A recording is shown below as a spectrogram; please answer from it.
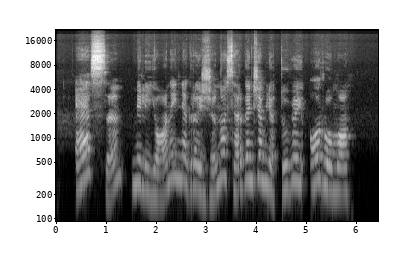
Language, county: Lithuanian, Telšiai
